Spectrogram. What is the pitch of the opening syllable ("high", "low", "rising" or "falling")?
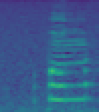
high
